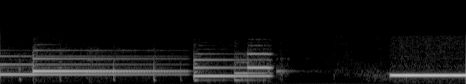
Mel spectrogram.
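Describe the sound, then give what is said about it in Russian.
Telephone line tones play as a call is transferred to an accounting department: a steady held tone, then a change to a different tone, a brief quiet gap, and another steady tone at the end. “Сейчас я вас в бухгалтерии соединю, минутку.”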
